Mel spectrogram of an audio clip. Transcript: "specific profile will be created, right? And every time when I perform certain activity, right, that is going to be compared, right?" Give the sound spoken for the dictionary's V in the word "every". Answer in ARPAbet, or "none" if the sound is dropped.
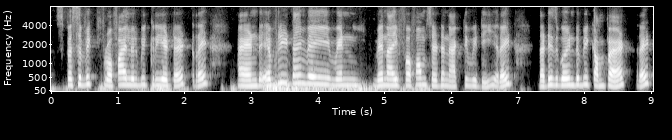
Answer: V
